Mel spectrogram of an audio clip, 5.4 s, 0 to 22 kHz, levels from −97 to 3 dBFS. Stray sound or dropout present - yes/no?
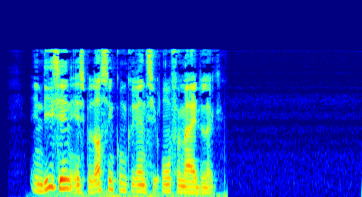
no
